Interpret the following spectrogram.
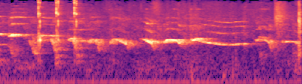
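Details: Blue merle female Australian Shepherd puppy from Magnolia's litter, AKC/ASCA-registered breeding in Oklahoma, giving a run of high, drawn-out whines that slide downward and waver, several overlapping in quick succession, with a steady low hum underneath.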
